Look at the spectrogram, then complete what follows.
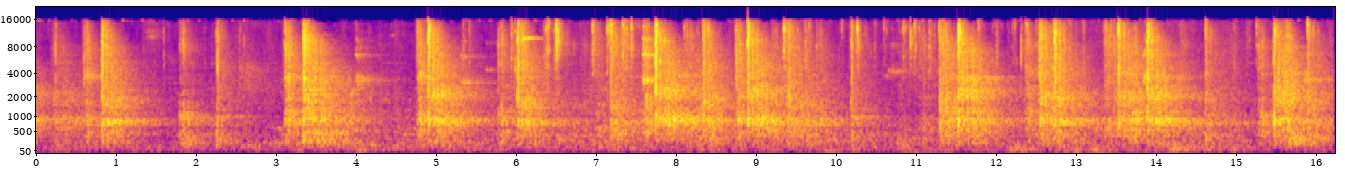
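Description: Squash rally: a ball struck back and forth by rackets, with sharp hits of racket and ball on the walls about once a second, each echoing in the enclosed court.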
